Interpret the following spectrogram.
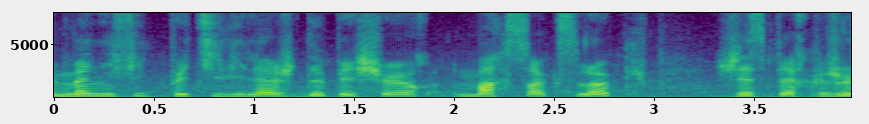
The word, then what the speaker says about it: Marsaxlokk: Et me voici dans le magnifique petit village de pêcheur Marsoxlock. J'espère que je prononce bien.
